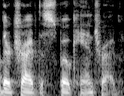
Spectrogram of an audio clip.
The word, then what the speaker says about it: Spokane: stop you right there it's pronounced Spokane I'm gonna stop you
